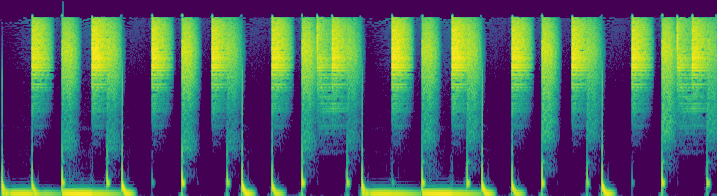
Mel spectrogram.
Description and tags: Just some beat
